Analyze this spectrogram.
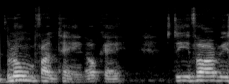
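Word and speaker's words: Bloemfontein: describe it to people bloom pronounced bloom fontaine okay steve harvey said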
